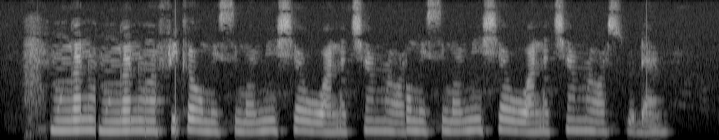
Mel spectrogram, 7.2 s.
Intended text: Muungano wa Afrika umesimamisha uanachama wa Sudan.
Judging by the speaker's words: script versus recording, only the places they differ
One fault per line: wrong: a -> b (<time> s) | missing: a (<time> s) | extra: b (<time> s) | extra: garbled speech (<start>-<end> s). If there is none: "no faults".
extra: muungano (1.0 s)
extra: umesimamisha uanachama wa (4.1 s)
